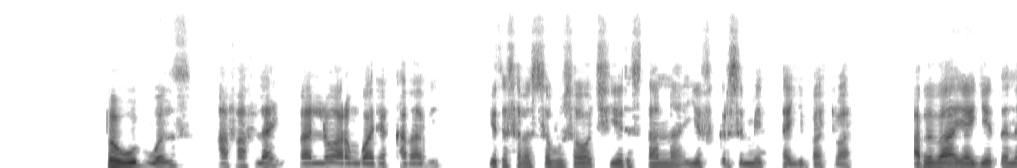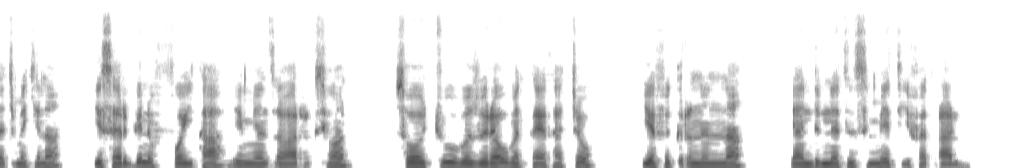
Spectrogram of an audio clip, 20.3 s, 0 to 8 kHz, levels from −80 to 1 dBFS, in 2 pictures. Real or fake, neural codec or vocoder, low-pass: real; none; 7.2 kHz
